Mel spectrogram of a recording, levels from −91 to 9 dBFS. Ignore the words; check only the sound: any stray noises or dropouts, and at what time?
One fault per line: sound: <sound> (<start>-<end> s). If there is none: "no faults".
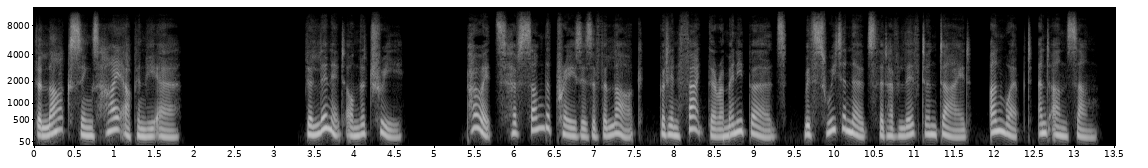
no faults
